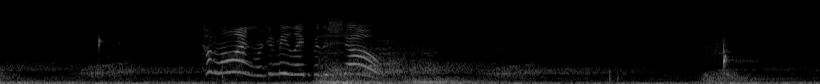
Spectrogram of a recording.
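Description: A swirling magical whoosh sweeps past several times.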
